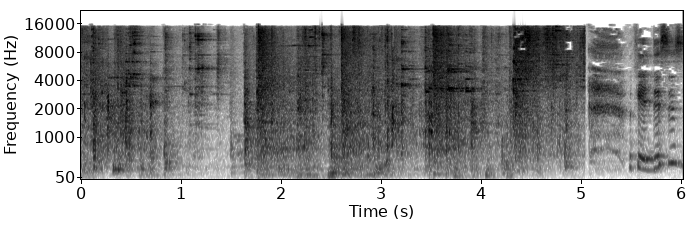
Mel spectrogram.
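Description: Objects crash and clatter in a room.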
